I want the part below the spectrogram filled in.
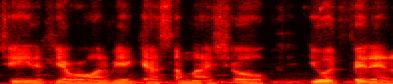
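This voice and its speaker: At a very fast pace, a medium-pitched man talks with fairly even intonation. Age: 60s. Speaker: sports media host. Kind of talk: casual chat.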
